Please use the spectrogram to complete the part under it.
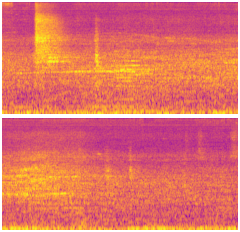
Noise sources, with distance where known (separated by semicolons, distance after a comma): car horn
